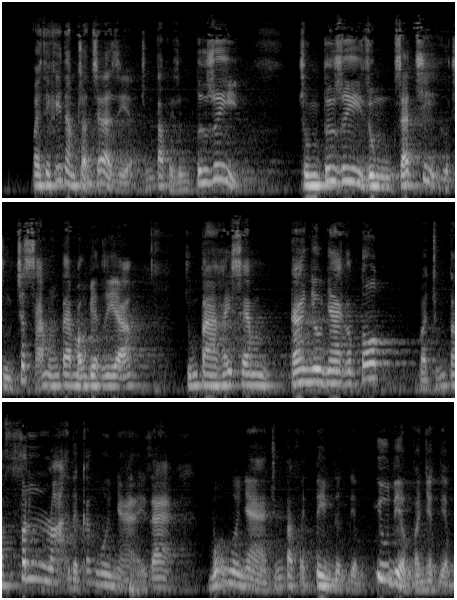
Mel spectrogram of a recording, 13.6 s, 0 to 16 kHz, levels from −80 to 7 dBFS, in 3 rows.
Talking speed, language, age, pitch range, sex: 285 wpm, Vietnamese, 30-49, 125-185 Hz, male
